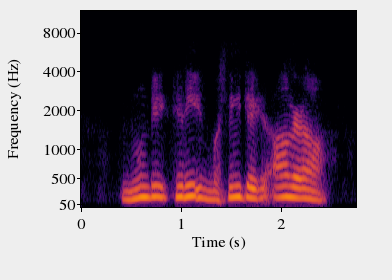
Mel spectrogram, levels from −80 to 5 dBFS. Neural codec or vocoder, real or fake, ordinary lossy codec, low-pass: codec, 16 kHz, 0.5 kbps, FreqCodec, larger model; fake; Opus, 16 kbps; 7.2 kHz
